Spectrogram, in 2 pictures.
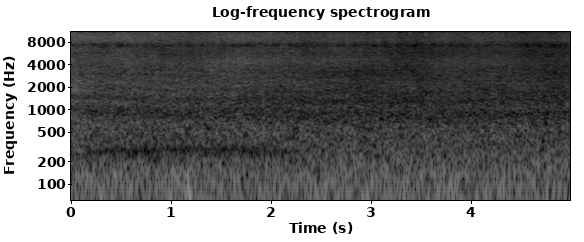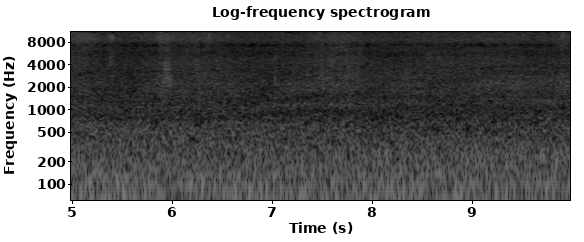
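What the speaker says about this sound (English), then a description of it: "these big waves are just pushing that sand" Big waves wash steadily at a closing estuary mouth, a continuous broadband roar of surf pushing sand, close and loud with wind on the microphone throughout.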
